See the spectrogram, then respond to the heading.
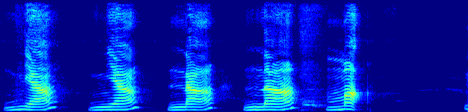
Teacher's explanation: ಆದರೆ ಅದರ ಶಬ್ದ ನಾವು ತೆಗೆಯುವಾಗ ಒಂದಷ್ಟು ಶಬ್ದ ಮೂಗಿನಿಂದ ಹೊರಗಡೆ ಉಸಿರಿನ ಜೊತೆಗೆ ಬರುತ್ತೆ. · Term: ನಾಸಿಕ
